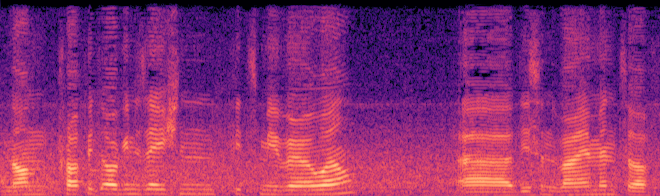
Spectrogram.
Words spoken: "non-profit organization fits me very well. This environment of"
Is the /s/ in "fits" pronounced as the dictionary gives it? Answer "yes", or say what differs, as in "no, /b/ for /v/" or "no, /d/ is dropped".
yes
